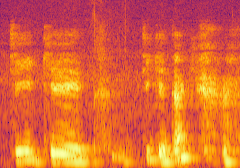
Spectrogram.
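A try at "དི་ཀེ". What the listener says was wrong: Alors, c'est mieux de dire dike, daki. C'est mieux de dire daki. Te, là, c'est inexpiré. Te pas.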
